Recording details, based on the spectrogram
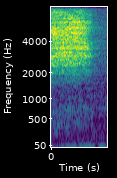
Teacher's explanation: esse CH vai formar um único som, um som chiado de sh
